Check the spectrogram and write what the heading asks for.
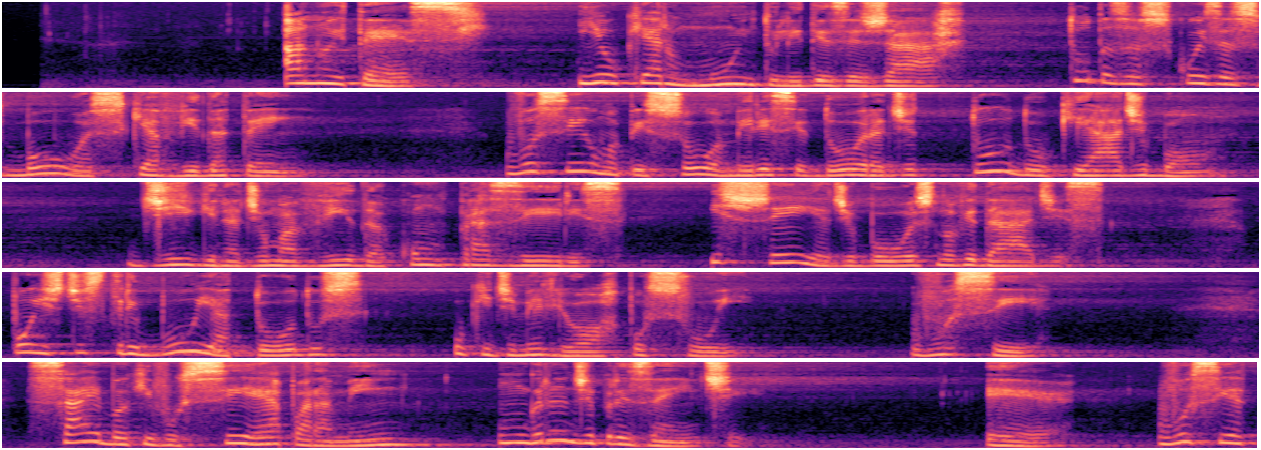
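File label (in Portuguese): BOA NOITE GERAL feminino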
